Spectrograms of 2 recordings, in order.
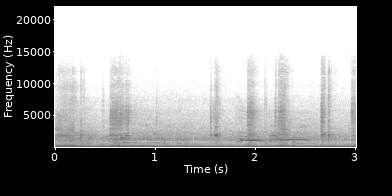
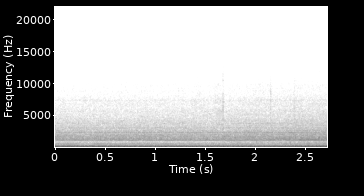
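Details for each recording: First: Stationary car gives short high squeaky chirps from the suspension over a steady low hum as it rises; the squeak is loud outside but not heard inside with the windows closed and the AC on. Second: Car driven over bumps after lubricating floating suspension silent blocks with oil by syringe to cure squeaks; only steady low road rumble, no squeaks or creaks at all; quiet suspension.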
